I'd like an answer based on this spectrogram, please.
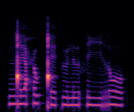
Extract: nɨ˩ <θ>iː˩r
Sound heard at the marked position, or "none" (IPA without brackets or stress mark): θ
